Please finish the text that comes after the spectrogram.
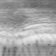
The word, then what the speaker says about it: viens: نجي je viens, tu viens, نردو البال I-E-N, ça prononce ien.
